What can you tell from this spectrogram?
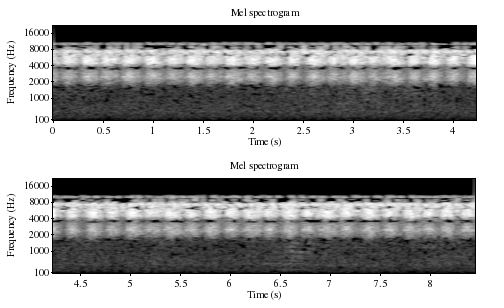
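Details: Cicadas singing in summer in Provence, France: a dense, continuous high buzzing chorus that pulses about two to three times per second, steady throughout with no other clear sounds.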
